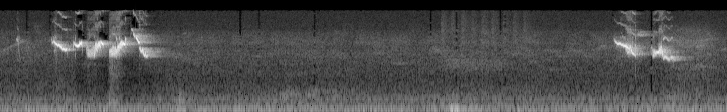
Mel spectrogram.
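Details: High, rapid warbled phrase from a young double-collared seedeater, five quick slurred whistles at the start, then a long pause and a shorter two-note burst near the end; soft background hum.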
